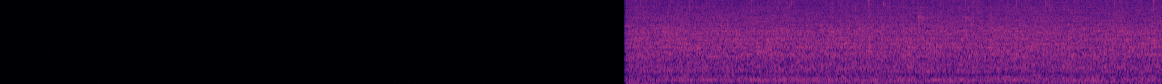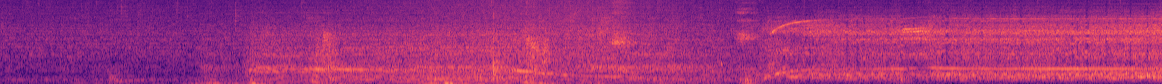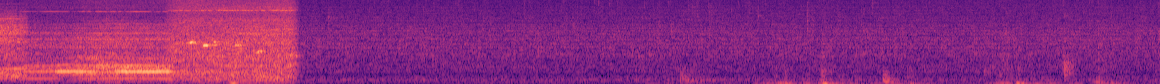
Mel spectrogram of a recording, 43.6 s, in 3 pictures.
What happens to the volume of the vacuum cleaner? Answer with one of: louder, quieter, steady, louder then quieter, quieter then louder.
louder.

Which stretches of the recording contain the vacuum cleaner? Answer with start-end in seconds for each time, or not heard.
16.9-32.8.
